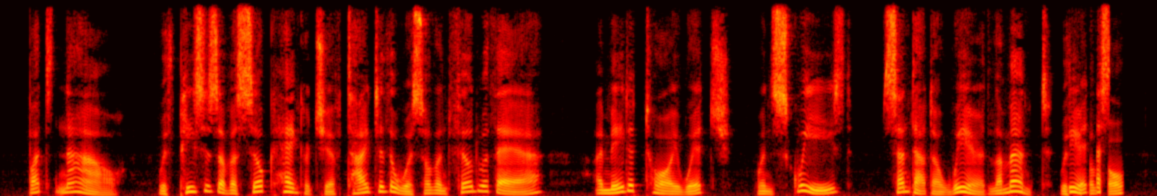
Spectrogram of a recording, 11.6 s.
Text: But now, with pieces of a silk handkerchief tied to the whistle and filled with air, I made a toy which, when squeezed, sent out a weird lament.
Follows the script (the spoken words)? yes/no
no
